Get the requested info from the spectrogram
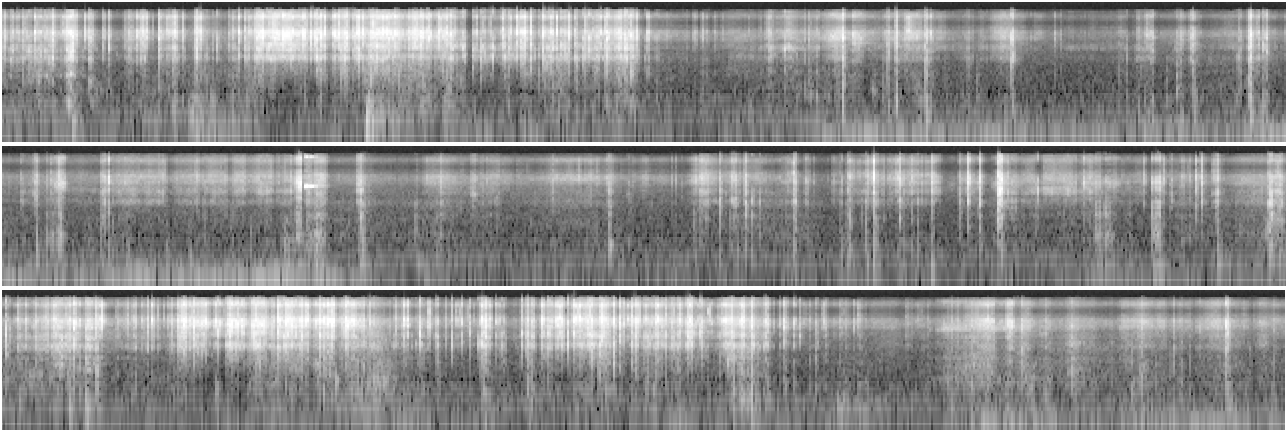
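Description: Yu-Gi-Oh! booster packs' foil wrappers being torn open and crinkled, in two long stretches of loud crackling, about two seconds in and again around twenty seconds in. Between them come quieter clicks and slides of trading cards being handled and laid down.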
